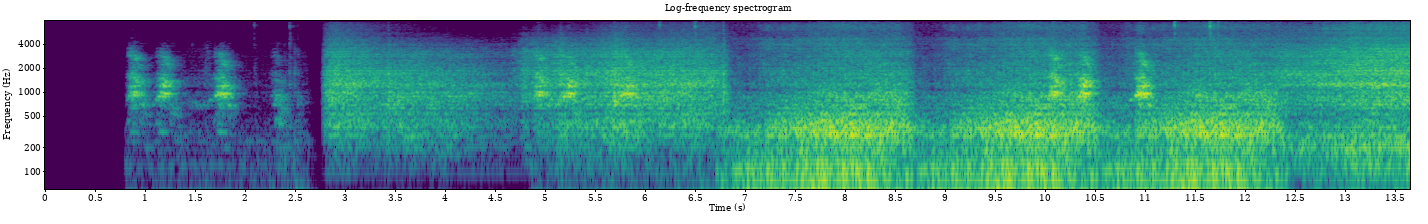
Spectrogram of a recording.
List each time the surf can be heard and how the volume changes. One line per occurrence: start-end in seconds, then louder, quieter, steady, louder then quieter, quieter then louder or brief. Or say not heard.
2.8-13.6 louder.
